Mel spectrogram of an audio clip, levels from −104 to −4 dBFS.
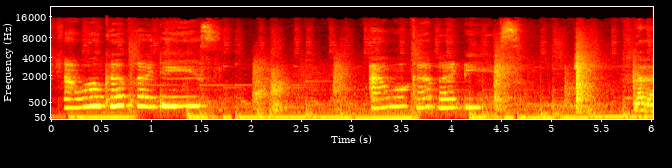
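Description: Nothing is technically wrong with this clip.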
